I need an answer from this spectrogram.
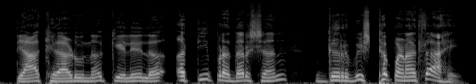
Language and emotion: Marathi, disgusted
